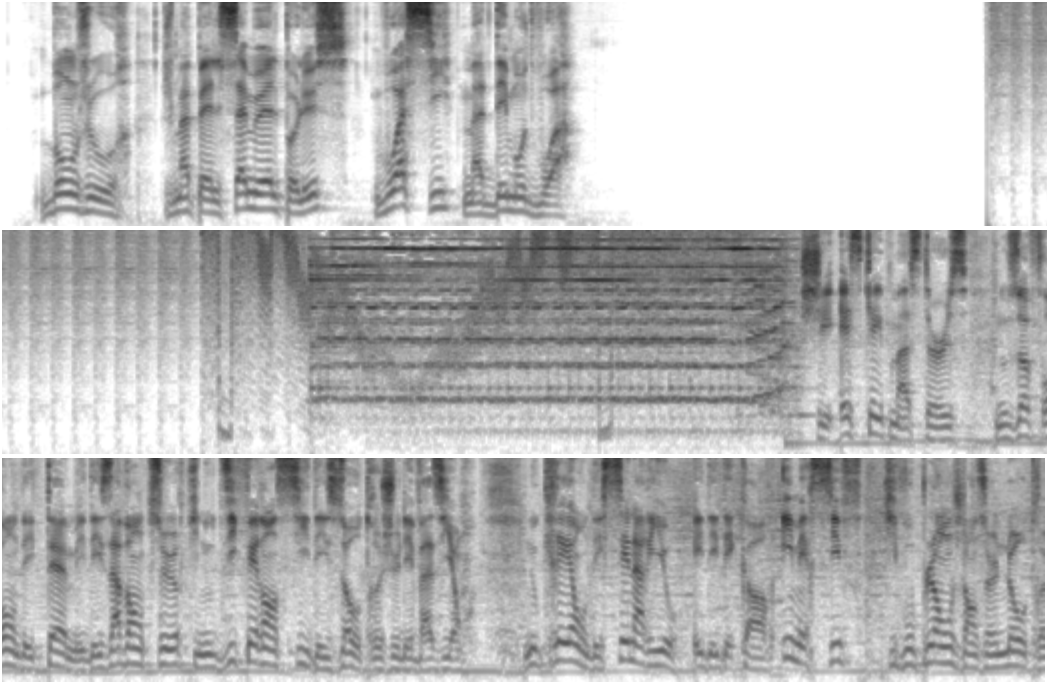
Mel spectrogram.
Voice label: annonceur fr qc naturel affirme determine energique grave; escape master; jeune adulte

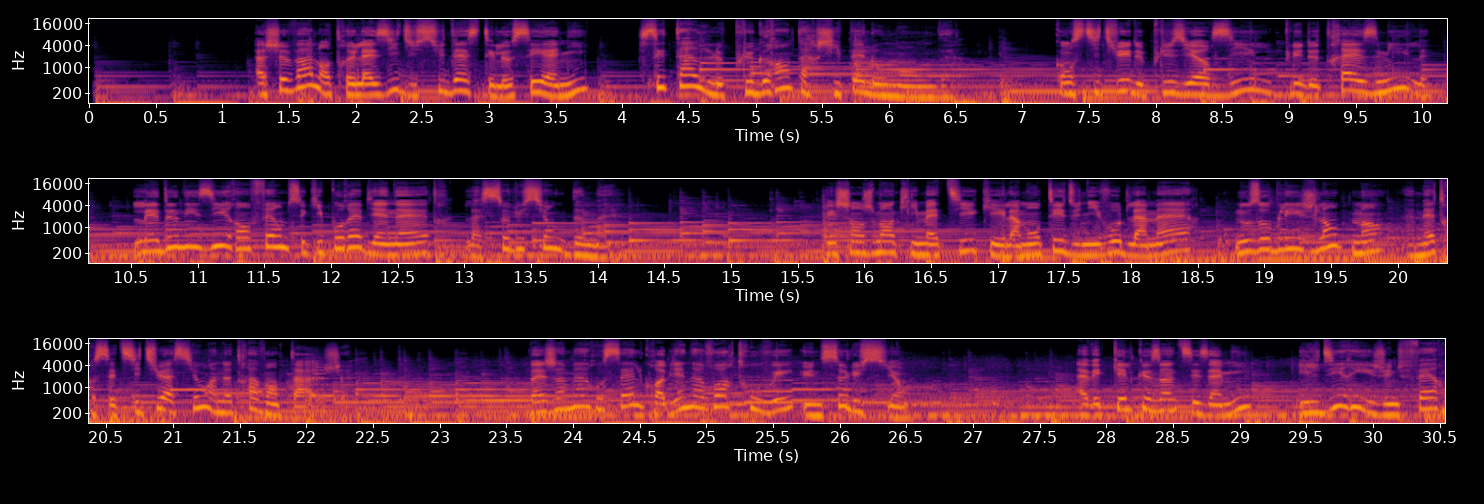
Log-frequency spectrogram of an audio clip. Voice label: narration affirme sobre explicatif amical jeune adulte; aquaculture

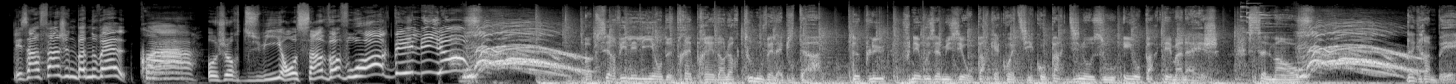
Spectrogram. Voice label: pub zoo de granby

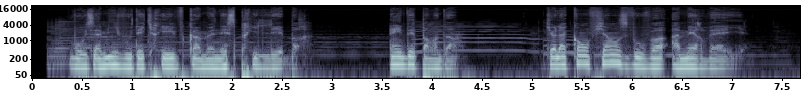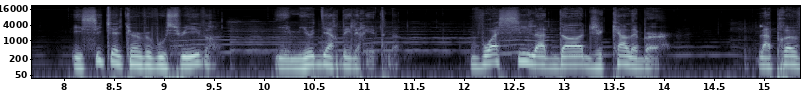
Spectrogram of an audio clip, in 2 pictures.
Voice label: pub de voiture fr qc naturel affirme adulte medium

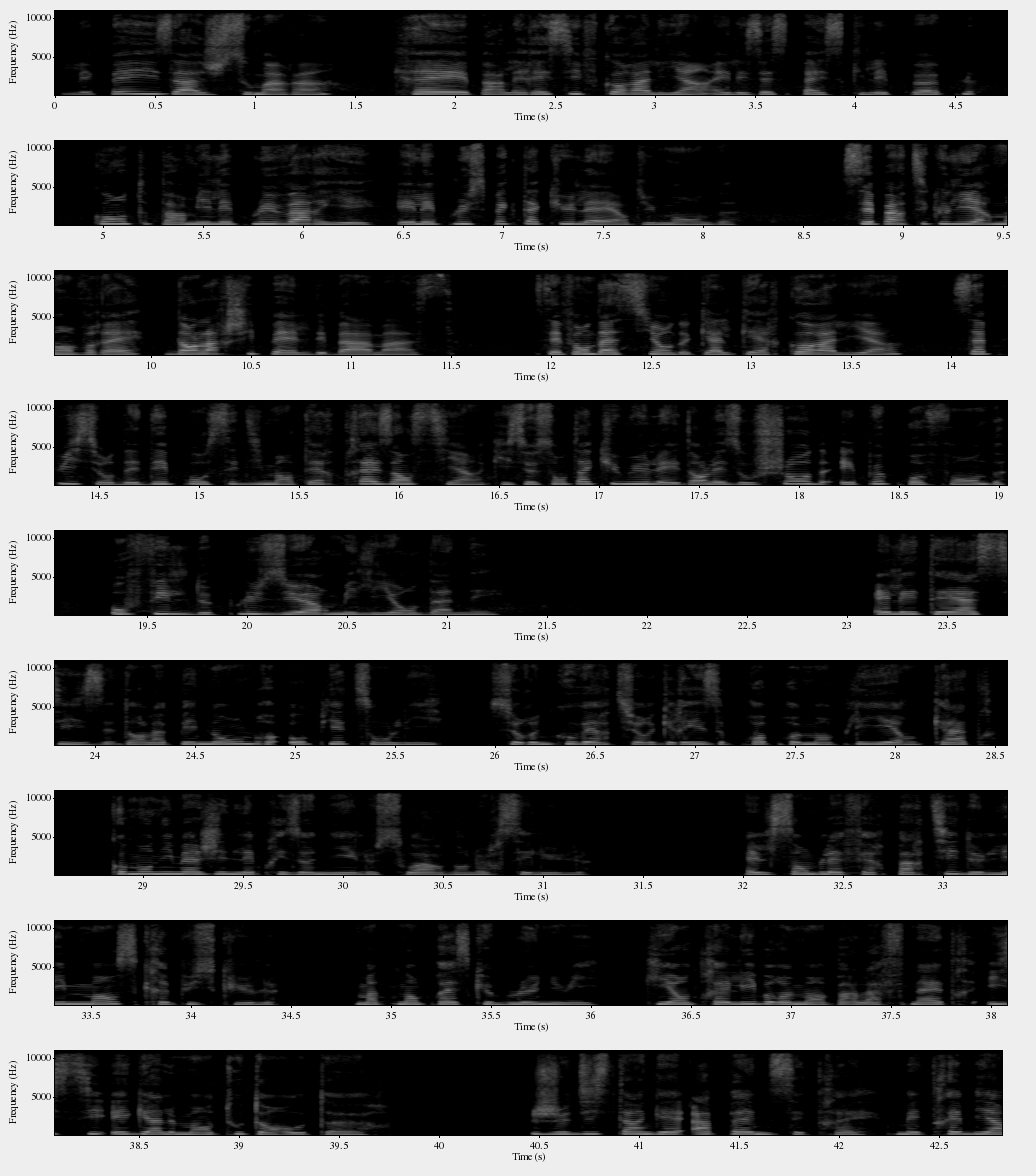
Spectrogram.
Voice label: demo narrations; gchampagne agence artistique

